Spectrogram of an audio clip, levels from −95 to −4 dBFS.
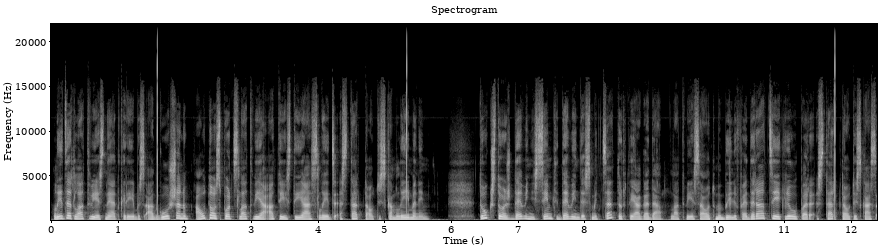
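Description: Separate WAV pieces were joined without stripping their headers, so each header's bytes play as samples: a file header played as audio. That is the sharp, loud click at 1.59, 5.34 and 11.76 seconds, where each new piece begins, regardless of the surrounding sound.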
